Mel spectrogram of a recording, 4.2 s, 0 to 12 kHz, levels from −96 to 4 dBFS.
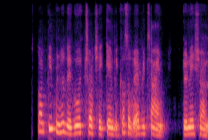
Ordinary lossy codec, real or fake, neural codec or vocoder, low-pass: Opus, 32 kbps; fake; codec, 44.1 kHz, 7.8 kbps, Pupu-Codec; 10.8 kHz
